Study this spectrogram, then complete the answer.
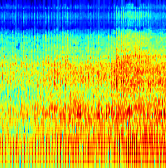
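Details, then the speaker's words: UTB tractor, engine rebuilt from zero, range reducer in low with fourth gear; rebuilt with new bearings, new PTO shaft, all seals and new planetary gears. Steady diesel chug, about four beats a second, slowly building, faint gear hum; reducer audible only slightly, healthy. "Deci cam așa se aude cu reductorul pe mic. Deci cam așa se aude. Se aude foarte puțin, oricum schimbă un pic mers."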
